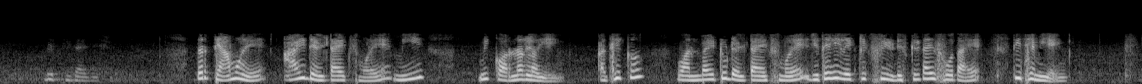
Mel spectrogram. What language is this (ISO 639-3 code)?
mar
